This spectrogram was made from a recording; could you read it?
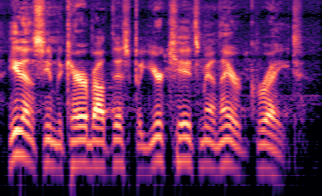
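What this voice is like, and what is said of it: Slight put-on Texan accent. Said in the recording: “you can tell it's a little accent right there, right?”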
